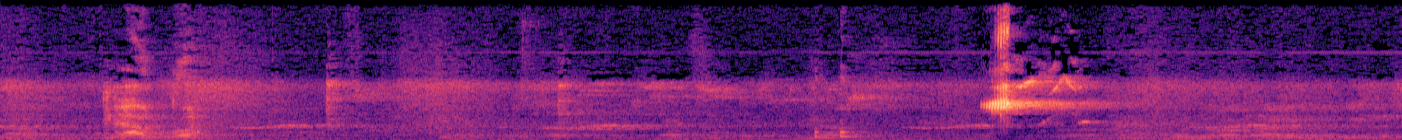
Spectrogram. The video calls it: african grey parrot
